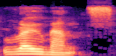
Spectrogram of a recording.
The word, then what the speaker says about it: romance: It's the feast of love and romance. So you've got a long O, romance.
